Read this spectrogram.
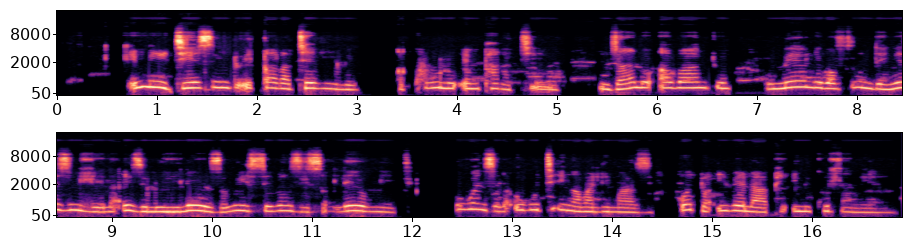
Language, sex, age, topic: North Ndebele, male, 36-49, health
